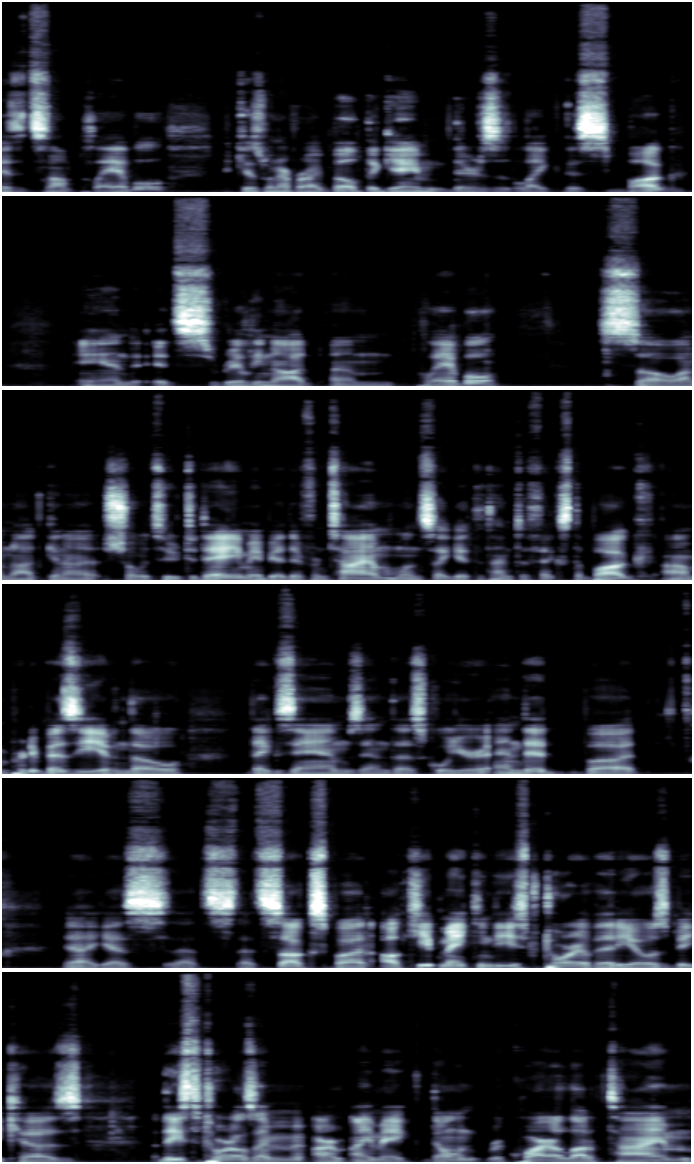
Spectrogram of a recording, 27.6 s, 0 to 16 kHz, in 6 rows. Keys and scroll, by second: 8.3 e.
